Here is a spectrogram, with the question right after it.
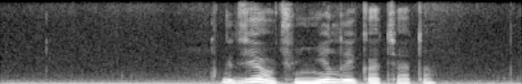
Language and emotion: Russian, neutral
